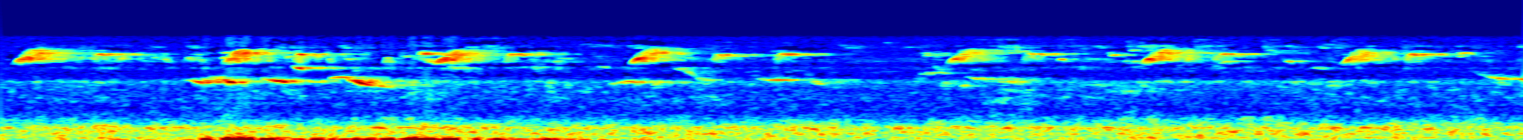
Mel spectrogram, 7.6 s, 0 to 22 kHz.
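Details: Young northern goshawks at the nest, tended by adults, recorded 4 June 2018. Repeated high whining, slurred calls come about once a second, overlapping a lower slurred note series, over constant low-pitched background noise.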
